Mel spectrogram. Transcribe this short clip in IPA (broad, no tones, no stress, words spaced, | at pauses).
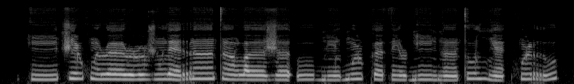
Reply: kĩː t͡ʃiɭxʷɛ̃ ɹœːɹɭuɭʒũl ɛ rə̃ːtə̃ː lˠəː ʒəːʔuː bĩlbũːɭkœθĩɹ ɡĩ ɡə̃ːtul ʎɛ̃ʔxʷə̃ɭru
